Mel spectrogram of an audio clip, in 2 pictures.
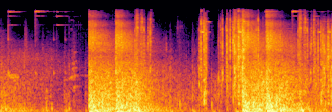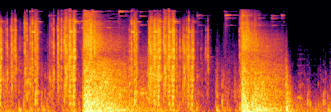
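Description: Gunfire in the mobile battle-royale game BGMI, with loud bursts of rapid automatic shots in several long volleys separated by short pauses, close and dense.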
